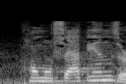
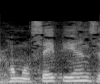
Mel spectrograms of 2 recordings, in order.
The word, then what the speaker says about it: Homo sapiens: So let's look a little closer at Homo sapiens, or Homo sapiens, it depends. You can pronounce it either way.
